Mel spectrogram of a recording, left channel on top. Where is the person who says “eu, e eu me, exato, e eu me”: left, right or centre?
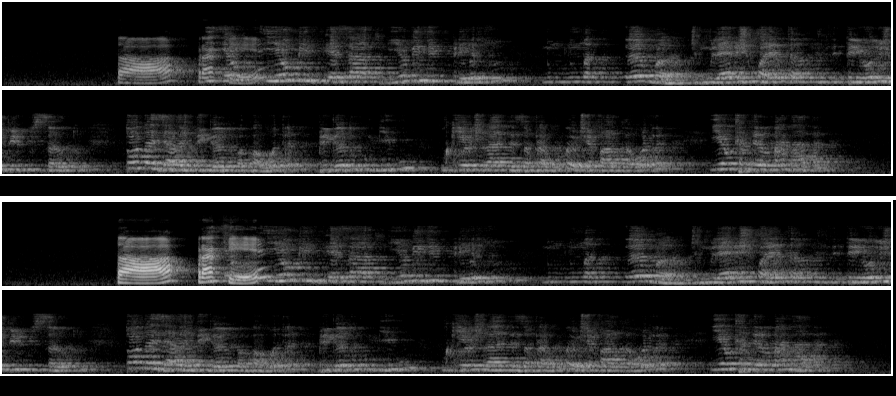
Left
